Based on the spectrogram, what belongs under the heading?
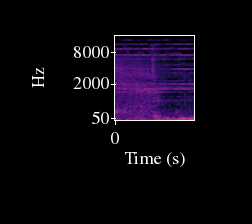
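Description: A telephone rings faintly, a thin high-pitched electronic trill sustained over a low, steady hum, with no one speaking.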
